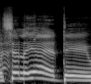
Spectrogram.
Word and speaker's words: Salieri: Salieri with the gabagool over here.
